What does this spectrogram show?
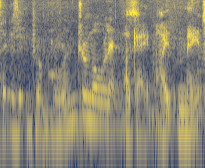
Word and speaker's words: Dromoland: So she's coming to rock with us tomorrow at the Dromoland Castle.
